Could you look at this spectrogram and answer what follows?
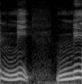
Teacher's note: اس کو نے ایسے نہیں بولنا مجہول نہیں بولنا اس کو معروف بولیں گے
